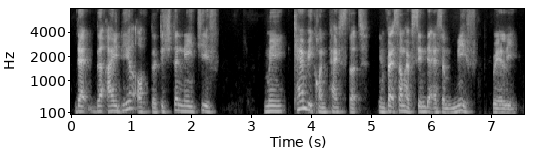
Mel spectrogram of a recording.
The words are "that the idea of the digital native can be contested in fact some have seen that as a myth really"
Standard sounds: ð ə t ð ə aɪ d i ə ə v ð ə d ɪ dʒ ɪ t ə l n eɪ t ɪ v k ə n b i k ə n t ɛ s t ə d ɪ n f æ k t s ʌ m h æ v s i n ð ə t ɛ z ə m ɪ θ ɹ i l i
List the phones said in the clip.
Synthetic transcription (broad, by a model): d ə t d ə aɪ d i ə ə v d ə d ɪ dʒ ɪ t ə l n eɪ t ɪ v k ə n b i k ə n t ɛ s t ə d ɪ n f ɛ k t s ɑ m h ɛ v s i n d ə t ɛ s ə m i f ɹ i l i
